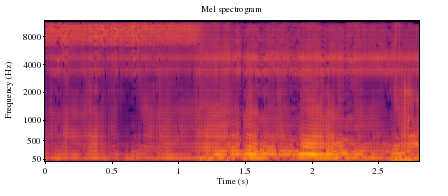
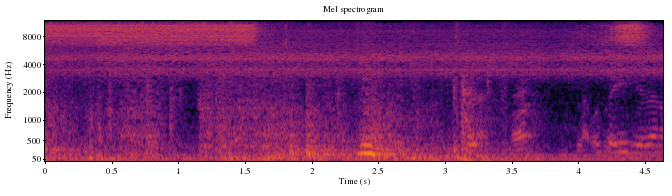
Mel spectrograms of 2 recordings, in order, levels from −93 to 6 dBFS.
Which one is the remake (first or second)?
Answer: first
